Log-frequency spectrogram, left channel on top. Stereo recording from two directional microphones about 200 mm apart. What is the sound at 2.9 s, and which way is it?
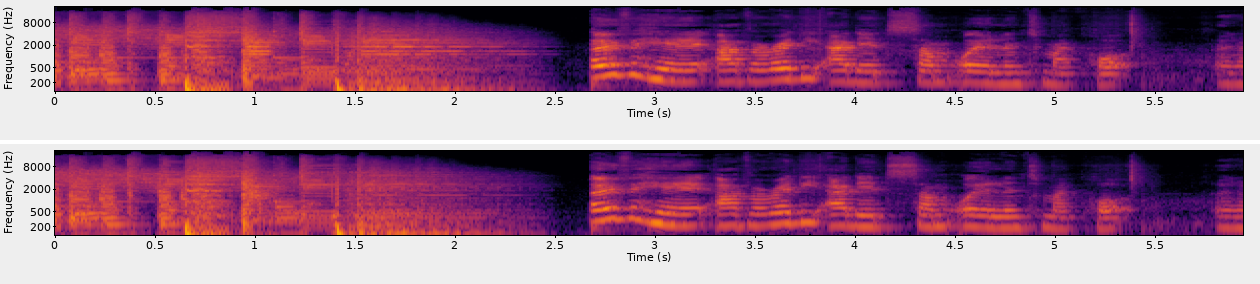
A woman's voice, 50° right (ahead or behind).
